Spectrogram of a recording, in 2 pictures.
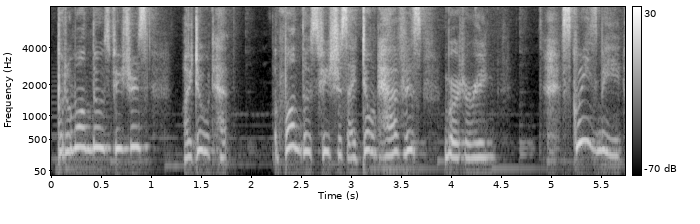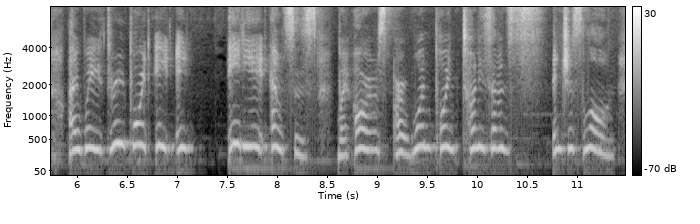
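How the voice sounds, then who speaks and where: A streamer voicing a smug, sarcastic plush robot companion toy with a boastful, snippy manner. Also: female voice, expressive, normal speed, warm tone, faint music behind. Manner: boastful, snippy, high and bouncy.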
